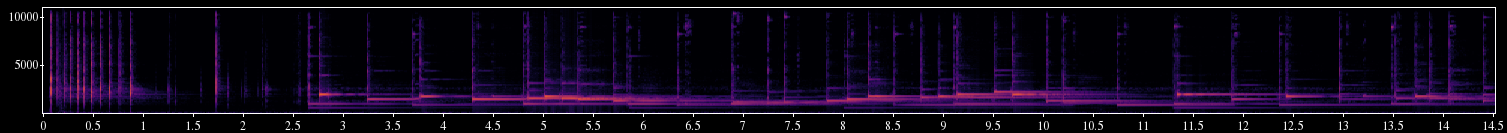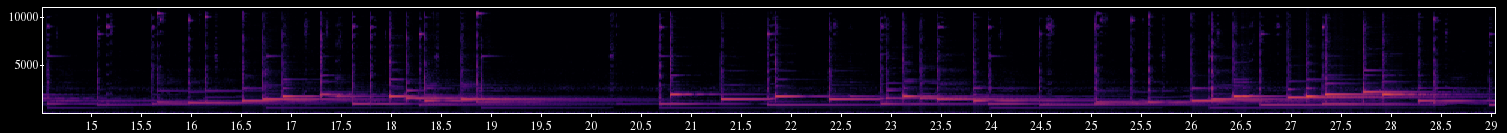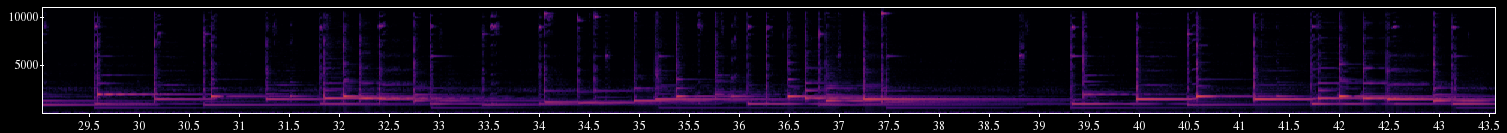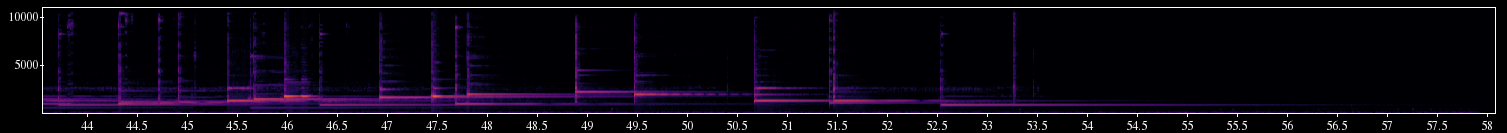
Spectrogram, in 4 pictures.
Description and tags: Stereo recording of a mechanical music box from a "KIDS II" infants toy. Recorded in my closet using a Rode NT4 X-Y stereo mic through a Korg D32XD recording desk.
kids-ii, music-box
